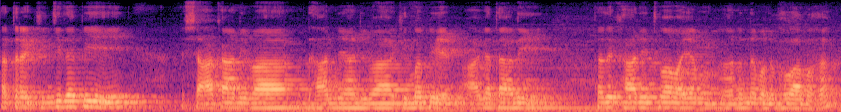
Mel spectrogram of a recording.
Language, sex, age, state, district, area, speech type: Sanskrit, male, 45-60, Telangana, Mahbubnagar, rural, spontaneous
